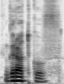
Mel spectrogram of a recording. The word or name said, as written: Grodków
